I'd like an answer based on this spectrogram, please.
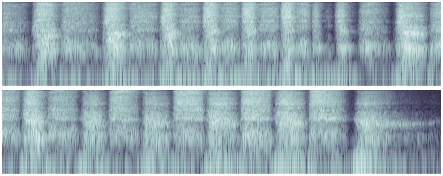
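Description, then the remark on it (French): Rapid, forceful breaths pushed in and out in a steady rhythm, about twenty harsh, loud puffs over several seconds, with no talking; a person deliberately forces the breathing with effort and muscular contraction as a demonstration. “Tu mets de la force, vraiment tu forces la respiration, tu produis un effort, une contraction musculaire, voilà, on est dans l'effort, d'accord?”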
